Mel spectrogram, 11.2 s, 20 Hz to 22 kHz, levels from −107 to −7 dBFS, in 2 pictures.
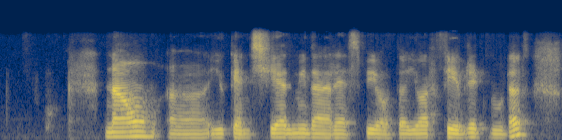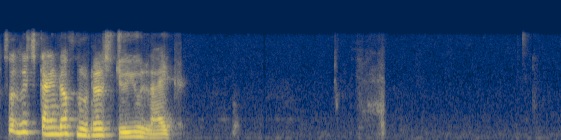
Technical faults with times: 0.00-11.23 Opus voice compression

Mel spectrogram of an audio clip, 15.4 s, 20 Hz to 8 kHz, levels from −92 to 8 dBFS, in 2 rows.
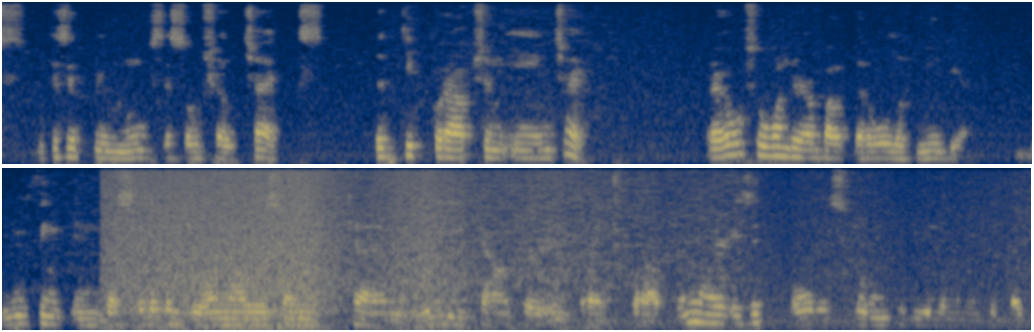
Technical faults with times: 0.00-15.45 noise suppressor artifacts
7.60-8.29 speech cut by the noise suppressor
8.45-11.25 noise suppressor catching up
11.02-12.88 speech cut by the noise suppressor
13.16-15.40 speech cut by the noise suppressor

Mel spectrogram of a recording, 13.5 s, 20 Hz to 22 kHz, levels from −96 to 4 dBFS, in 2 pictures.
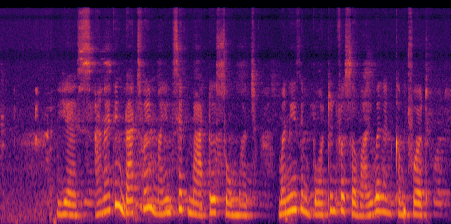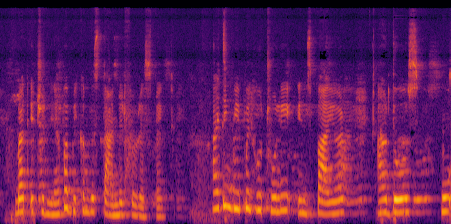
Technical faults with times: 0.00-13.53 echo with no canceller

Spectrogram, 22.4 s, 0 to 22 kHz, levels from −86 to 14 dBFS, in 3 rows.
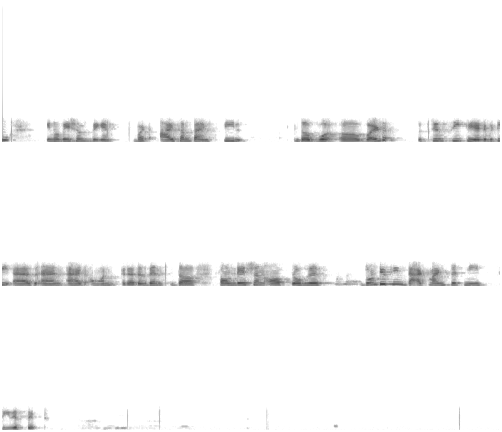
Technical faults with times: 0.00-22.42 AMR narrowband mobile codec

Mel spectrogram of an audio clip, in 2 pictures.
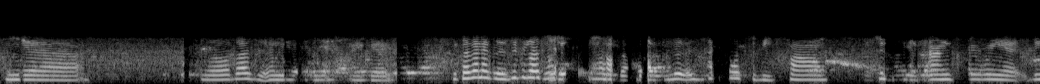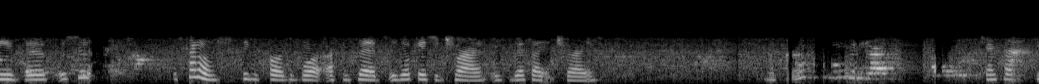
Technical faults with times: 0.00-20.79 G.729 codec
0.00-20.79 echo leak
5.57-7.39 speech suppressed in double talk
5.84-5.92 VoIP packet loss concealed by the speech codec
8.86-9.19 speech suppressed in double talk
9.60-9.73 VoIP packet loss concealed by the speech codec
11.32-11.53 speech suppressed in double talk
15.81-15.92 VoIP packet loss concealed by the speech codec
17.67-17.80 VoIP packet loss concealed by the speech codec
18.28-18.42 speech suppressed in double talk
19.42-19.64 VoIP packet loss concealed by the speech codec

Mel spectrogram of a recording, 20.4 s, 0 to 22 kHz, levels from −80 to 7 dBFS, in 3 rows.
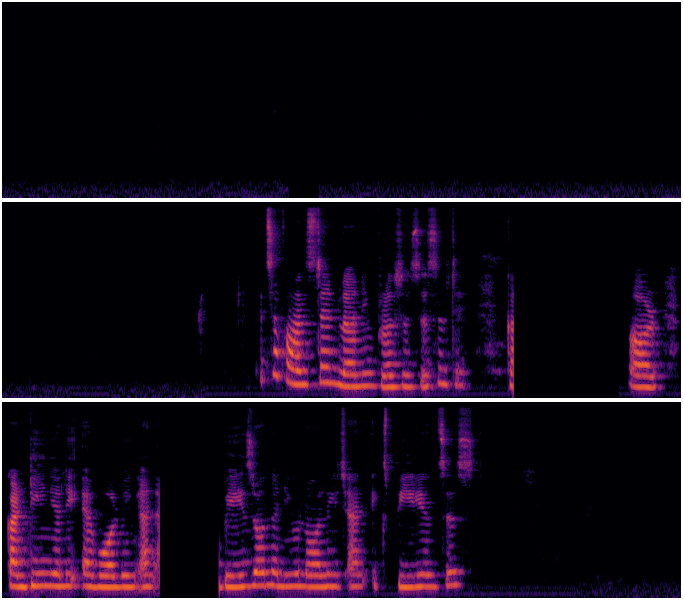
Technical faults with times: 2.86-3.17 digital wireless dropout
11.90-12.96 digital wireless dropout
15.15-15.75 digital wireless dropout

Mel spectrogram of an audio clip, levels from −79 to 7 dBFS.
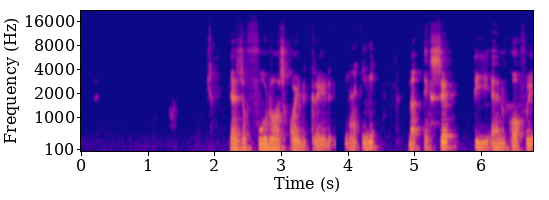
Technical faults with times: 3.82-3.96 playback stall
3.96-4.51 catch-up at higher speed

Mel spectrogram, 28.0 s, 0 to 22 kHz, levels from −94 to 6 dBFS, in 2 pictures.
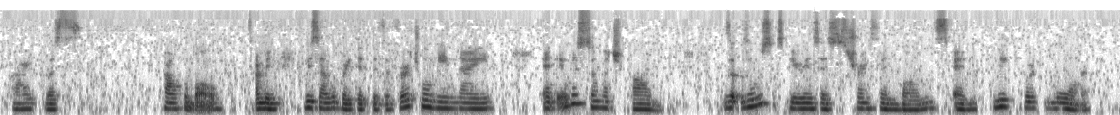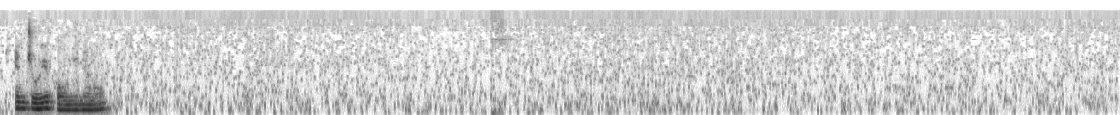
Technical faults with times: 0.00-28.01 overdone noise removal

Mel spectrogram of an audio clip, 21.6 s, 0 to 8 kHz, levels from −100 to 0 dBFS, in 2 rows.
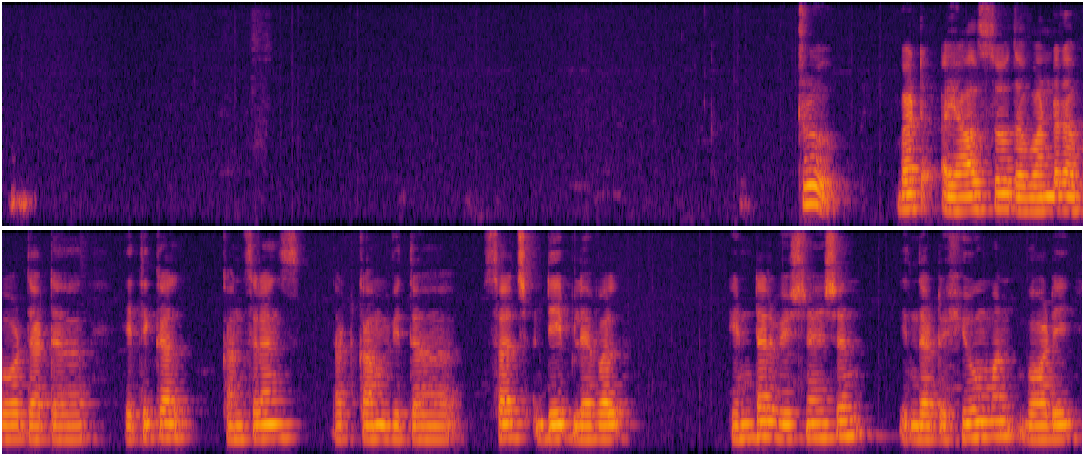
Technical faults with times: none

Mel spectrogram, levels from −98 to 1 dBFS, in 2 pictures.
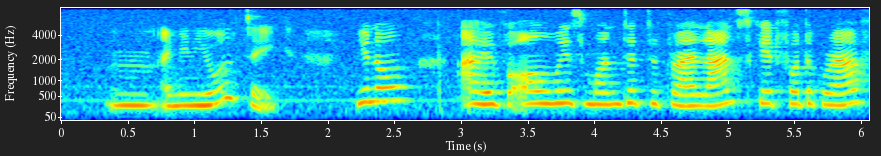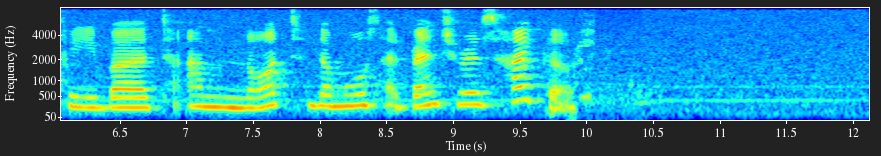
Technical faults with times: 9.87-10.43 other side's voice leaking through

